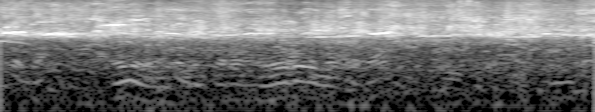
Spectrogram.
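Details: A large fruit bat colony roosting in trees on Misool island, Raja Ampat, West Papua, keeps up dense, shrill, bird-like chattering and bickering, likely jostling for position before leaving at dark to feed; a man speaks over it.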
